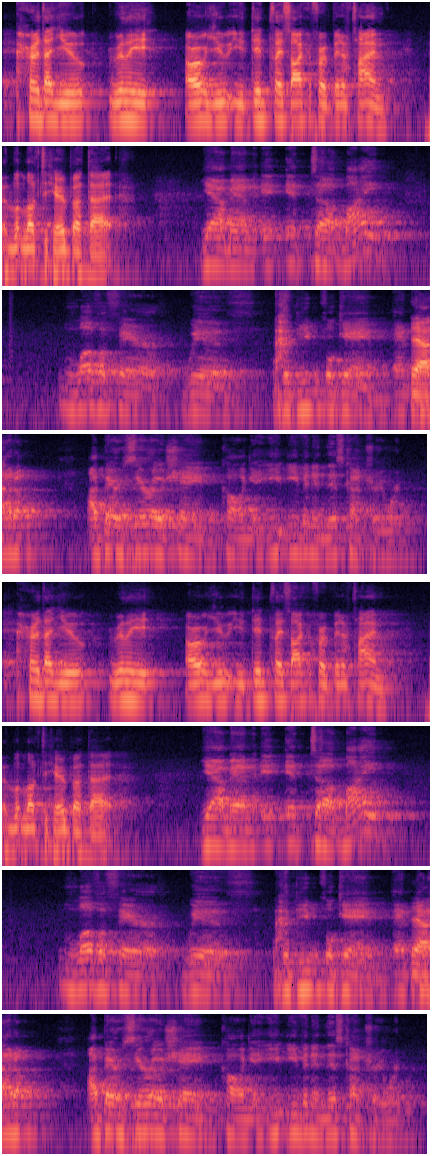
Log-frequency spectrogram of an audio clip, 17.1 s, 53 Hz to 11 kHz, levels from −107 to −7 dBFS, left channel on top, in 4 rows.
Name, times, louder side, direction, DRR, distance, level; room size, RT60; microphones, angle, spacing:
voice 1, 0.0-1.5 1.8-3.9 4.3-5.5 11.3-11.4 12.6-12.9, left 5 dB, 80° left, 0.8 m, -32 dB
voice 2, 6.3-8.1 9.1-11.0 11.3-13.1 13.7-16.8, right 1 dB, 40° right, 6.0 m, -40 dB
26.0 x 18.0 x 5.9 m
head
